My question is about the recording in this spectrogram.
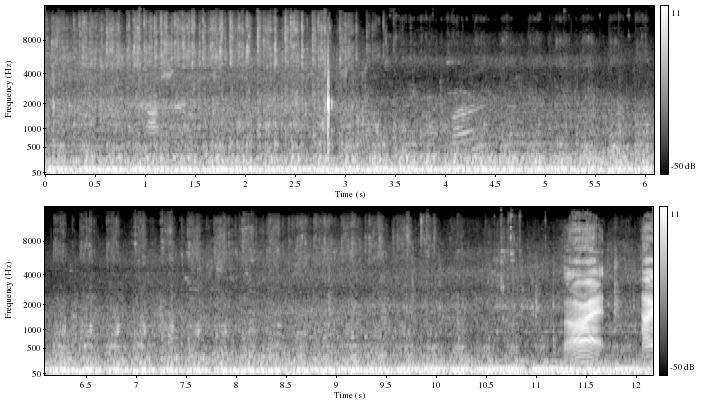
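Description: Steady low drone of an open-top Jeep driving along a rocky off-road trail: engine and drivetrain running at an even pace, with no revving. A voice starts near the end.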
